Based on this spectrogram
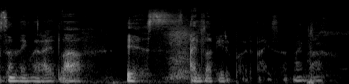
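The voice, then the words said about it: Whispered, quiet line. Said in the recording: “Why is she whispering? ... insists that they're quiet”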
